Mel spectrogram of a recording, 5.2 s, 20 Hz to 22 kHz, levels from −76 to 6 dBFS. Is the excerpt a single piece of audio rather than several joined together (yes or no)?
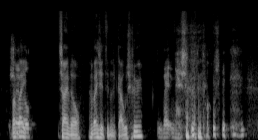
no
